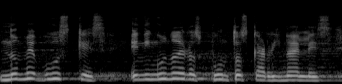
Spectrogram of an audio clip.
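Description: At a fairly slow pace, a woman speaks in a plain, everyday voice with a fairly high pitch and fairly even intonation. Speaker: widow and writer. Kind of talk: poet reading aloud, solemn and intimate.

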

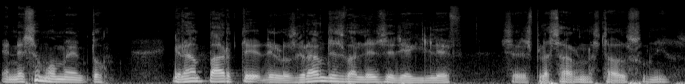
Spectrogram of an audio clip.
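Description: A man with a Mexican accent speaks at a fairly slow pace. His voice sits at a medium pitch and has a dark, mellow tone. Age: 80s+. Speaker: dancer and choreographer. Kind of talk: interview testimony. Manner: animated.

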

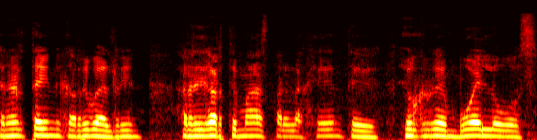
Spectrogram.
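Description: A high-pitched man at a fairly quick pace over noticeable background noise. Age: 20s. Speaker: professional wrestler. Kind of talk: interview.

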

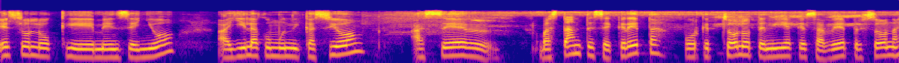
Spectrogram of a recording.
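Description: A plain, everyday voice from a woman at medium pitch, fairly even intonation and a dry, close sound with no echo. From El Salvador, Cabañas department. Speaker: former guerrilla radio operator. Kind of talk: testimony.

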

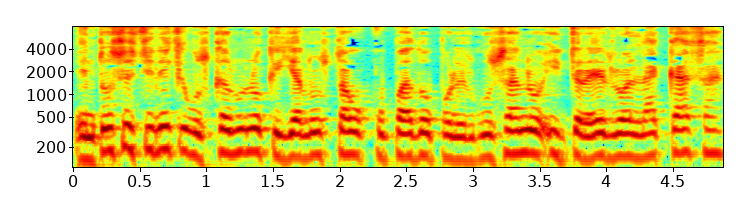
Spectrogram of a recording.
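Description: Fairly high-pitched and fairly even in intonation, a man talks with an Oaxacan accent. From Huautla de Jiménez, Oaxaca, Mexico. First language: Mazatec (speaking Spanish). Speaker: traditional healer and nurse. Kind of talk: interview testimony.

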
